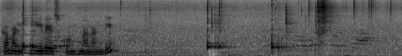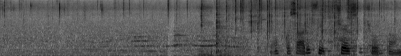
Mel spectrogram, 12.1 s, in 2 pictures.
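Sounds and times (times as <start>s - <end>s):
bread sizzling in a pan: 0.1s - 12.0s
utensil knocking against pan: 3.1s - 3.5s.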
